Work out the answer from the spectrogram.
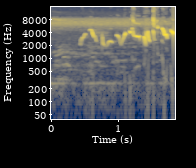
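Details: Lemon-bellied white-eye song that builds from soft rising and falling whistles into a loud, hurried cluster of sharp high chirps.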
